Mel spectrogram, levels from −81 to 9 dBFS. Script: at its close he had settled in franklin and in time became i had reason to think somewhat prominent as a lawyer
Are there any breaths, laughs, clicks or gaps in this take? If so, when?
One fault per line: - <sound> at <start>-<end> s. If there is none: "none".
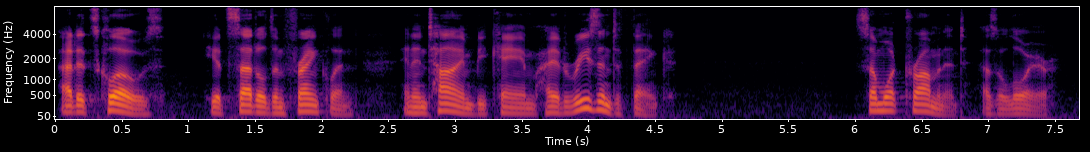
none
